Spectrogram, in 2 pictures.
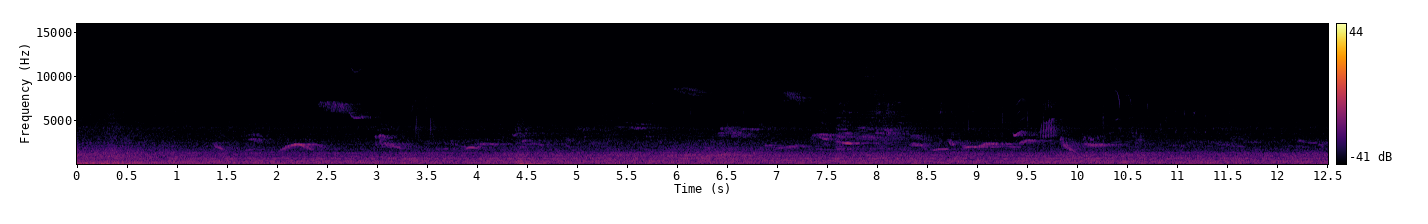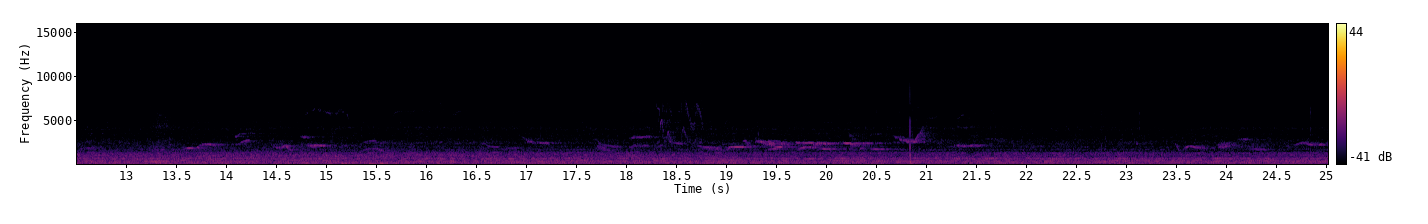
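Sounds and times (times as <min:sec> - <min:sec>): songbirds chirping and singing: 0:01.4 - 0:21.9, 0:23.2 - 0:25.0.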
